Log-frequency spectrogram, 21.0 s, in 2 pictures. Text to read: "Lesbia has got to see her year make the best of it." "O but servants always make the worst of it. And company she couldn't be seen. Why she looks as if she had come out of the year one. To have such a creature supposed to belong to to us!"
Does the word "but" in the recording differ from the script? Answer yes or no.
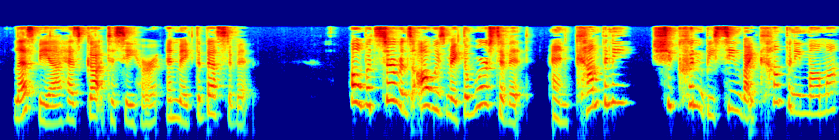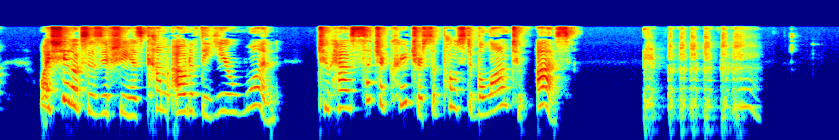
no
